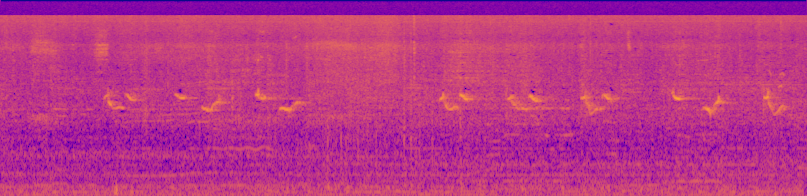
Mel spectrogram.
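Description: Songbirds whistling: short slurred high whistles, often in quick pairs, repeating from about a second in over a steady low rumble.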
